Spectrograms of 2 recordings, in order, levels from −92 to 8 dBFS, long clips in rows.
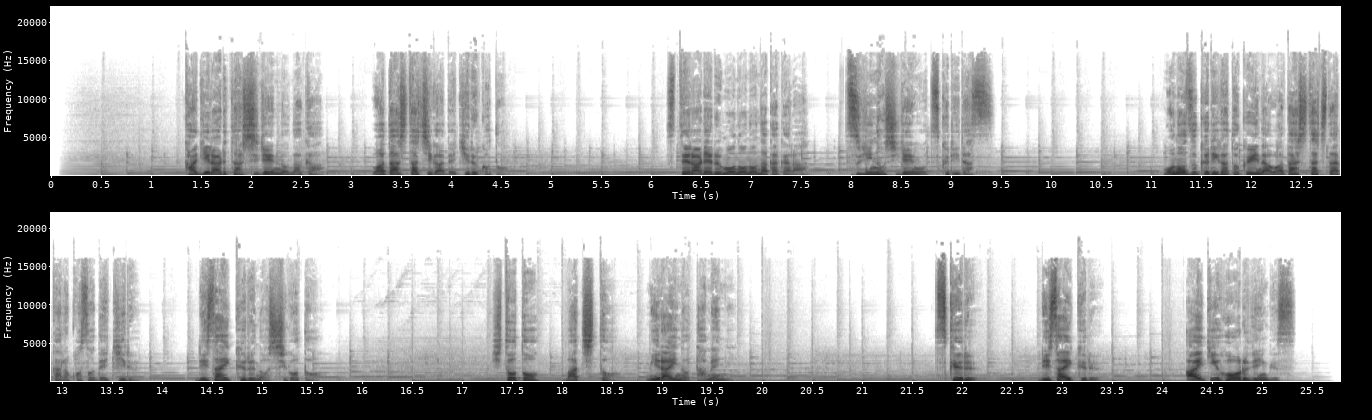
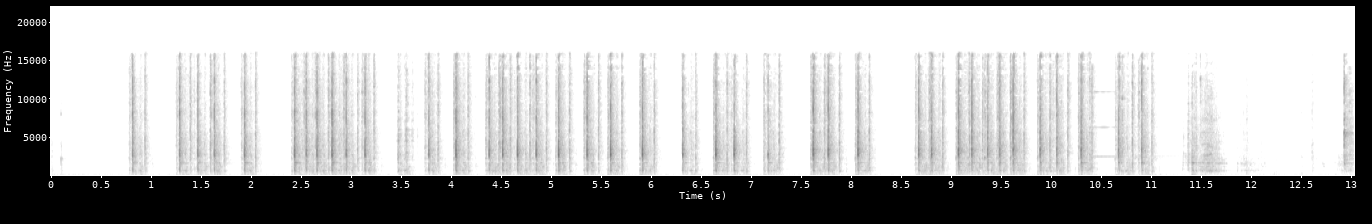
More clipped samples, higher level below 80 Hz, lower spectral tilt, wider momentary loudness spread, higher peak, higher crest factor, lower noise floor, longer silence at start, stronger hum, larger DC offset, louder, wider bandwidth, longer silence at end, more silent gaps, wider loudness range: neither; first, -40 dBFS vs under -90 dBFS; first, -4.5 dB/octave vs 2.5 dB/octave; first, 24 LU vs 14 LU; first, 0 dBFS vs -18 dBFS; second, 20 dB vs 36 dB; second, -49 dBFS vs under -90 dBFS; second, 0.5 s vs 0.8 s; neither; neither; first, -18 LUFS vs -50 LUFS; about the same, 17.5 kHz vs 16 kHz; first, 0.45 s vs 0 s; neither; about the same, 5 LU vs 3 LU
